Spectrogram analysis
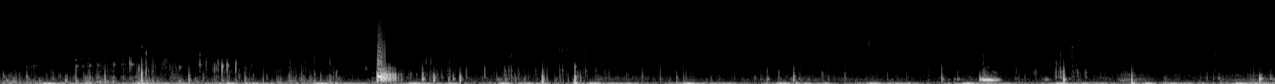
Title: Stomach growling, Урчит в животе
